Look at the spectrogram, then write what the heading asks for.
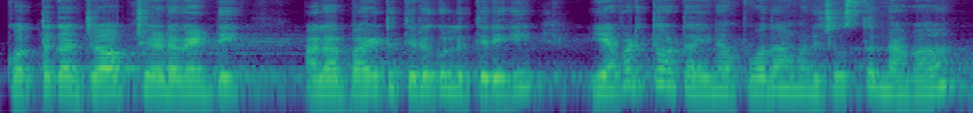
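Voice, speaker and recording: A woman's voice: medium pitch, steady tone, brisk, a little mellow, close to an everyday voice. A woman voicing a harsh middle-aged stepmother-aunt in an audio story, scolding and sneering at her niece. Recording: long hall reverb.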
